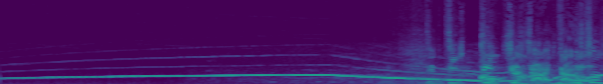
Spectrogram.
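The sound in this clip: A police car siren wails in a long rising tone that holds steady, then slides down in pitch as a voice shouts loudly over it.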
